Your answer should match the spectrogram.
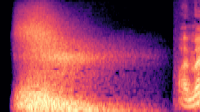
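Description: A whoosh sound effect that comes in suddenly with a low rumble, then slides down in pitch and fades away over about a second and a half.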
